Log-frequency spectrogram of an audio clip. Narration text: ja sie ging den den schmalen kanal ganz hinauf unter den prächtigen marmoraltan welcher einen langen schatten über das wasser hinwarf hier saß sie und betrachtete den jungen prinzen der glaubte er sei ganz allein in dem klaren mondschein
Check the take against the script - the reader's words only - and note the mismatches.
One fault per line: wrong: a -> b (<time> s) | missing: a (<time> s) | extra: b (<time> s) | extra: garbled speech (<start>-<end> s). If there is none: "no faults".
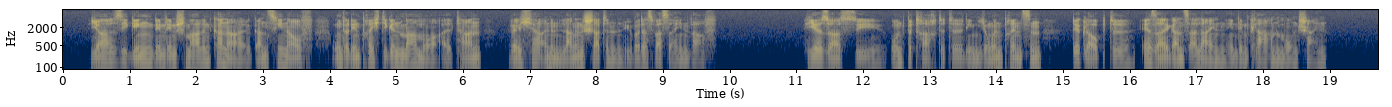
no faults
